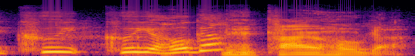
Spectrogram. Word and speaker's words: Cuyahoga: with how do you say cuckoo your Hogan Cuyahoga Cuyahoga Valley environmental education that was the one in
